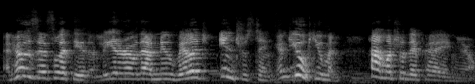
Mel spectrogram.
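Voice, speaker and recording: Sharp, sneering undead villainess. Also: female voice, sits high, sing-song, fast, faint music behind, heavily acted, poor audio. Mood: haughty. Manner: taunting, haughty. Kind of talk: scripted fantasy game dialogue.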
